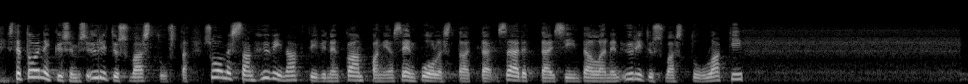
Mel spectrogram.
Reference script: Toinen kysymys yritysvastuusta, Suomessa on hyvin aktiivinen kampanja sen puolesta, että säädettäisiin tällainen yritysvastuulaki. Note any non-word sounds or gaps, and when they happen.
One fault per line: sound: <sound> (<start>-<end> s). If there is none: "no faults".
no faults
